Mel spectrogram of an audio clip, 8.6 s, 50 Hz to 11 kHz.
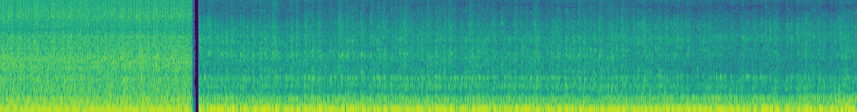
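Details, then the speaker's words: Freshly built small-block Chevy V8 for a truck at idle during break-in: a deep, loud, even, lumpy rumble with no knocks or ticks. Cam fine, carburetors need tuning, timing 34° locked out, needs plugs, wires and an advance curve. "There's another successful engine break-in. Cam's fine. Carburetors need a little fine tuning."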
